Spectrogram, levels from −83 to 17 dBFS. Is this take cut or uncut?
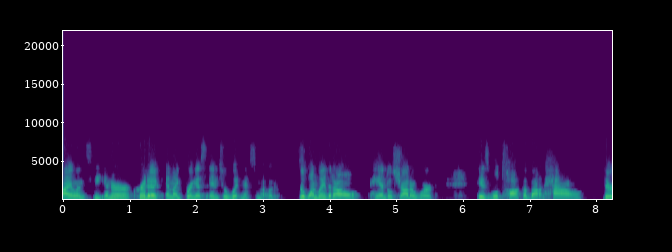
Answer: cut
